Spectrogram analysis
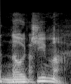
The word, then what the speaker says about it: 野島: 他说：“Nojima。” 我马上呢就可以知道那个 G 应该是浊音的发音啊。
